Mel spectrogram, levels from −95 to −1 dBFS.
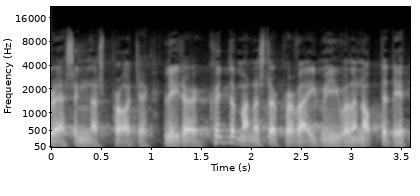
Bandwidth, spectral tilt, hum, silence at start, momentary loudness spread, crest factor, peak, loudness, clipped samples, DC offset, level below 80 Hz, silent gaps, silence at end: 11 kHz; -4.5 dB/octave; none; 0 s; 4 LU; 18 dB; -4 dBFS; -22 LUFS; under 0.1%; under 0.1%; -62 dBFS; none; 0 s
